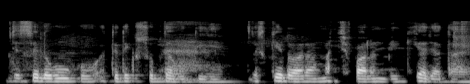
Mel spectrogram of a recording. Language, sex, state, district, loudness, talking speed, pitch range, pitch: Hindi, male, Uttar Pradesh, Hamirpur, -19 LUFS, 180 wpm, 130-145 Hz, 135 Hz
